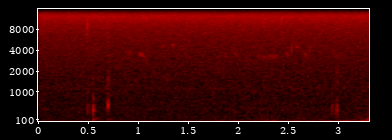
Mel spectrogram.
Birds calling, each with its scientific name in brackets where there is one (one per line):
Eurasian Skylark (Alauda arvensis)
